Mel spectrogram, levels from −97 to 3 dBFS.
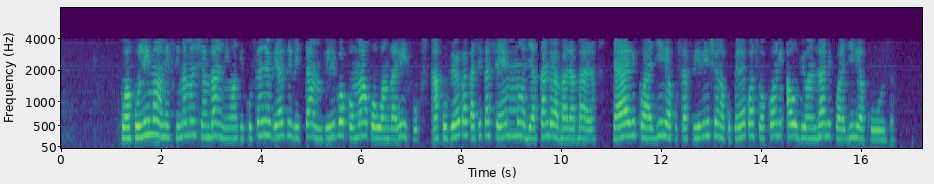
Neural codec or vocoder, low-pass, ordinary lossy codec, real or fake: none; 7.2 kHz; AAC, 16 kbps; real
